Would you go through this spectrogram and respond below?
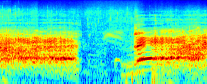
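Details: Kharai camel, the swimming camel breed of the coastal belt of Kutch, Gujarat, calling during mating: loud harsh roaring bursts with a steady buzzing tone, broken by a short quieter gap with low rumbling.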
